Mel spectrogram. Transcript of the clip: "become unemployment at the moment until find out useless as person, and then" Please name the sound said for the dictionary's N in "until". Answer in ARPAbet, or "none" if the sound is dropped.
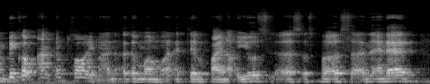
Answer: none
